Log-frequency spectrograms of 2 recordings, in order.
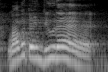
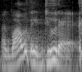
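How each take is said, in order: First: Slowed, higher "Why would they do that?" through a laugh; laughing disbelief. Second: Said in the usual way. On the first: Real, not acted. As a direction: laugh at the ugly counters. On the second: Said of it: "The counters are kinda ugly".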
